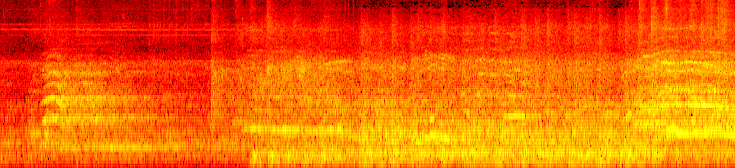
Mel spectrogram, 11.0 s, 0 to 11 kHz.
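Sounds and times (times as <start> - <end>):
reverberant din of players' voices: 0.0 - 11.0.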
